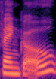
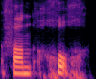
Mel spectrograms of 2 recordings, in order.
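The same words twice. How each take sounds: First: The name is said with an English pronunciation. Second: The name is said with a Dutch pronunciation. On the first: "that is the English pr- uh, pronunciation" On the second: "that is how you pronounce it in Dutch"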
